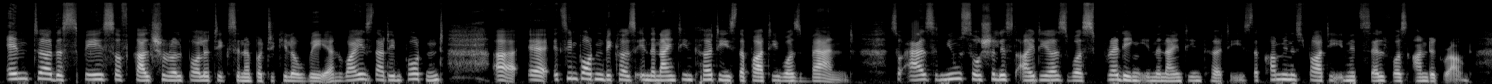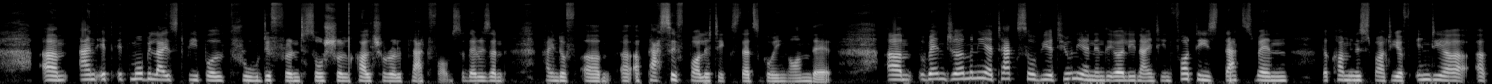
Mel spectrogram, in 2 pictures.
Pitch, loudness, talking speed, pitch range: 190 Hz, -22 LUFS, 175 wpm, 170-220 Hz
